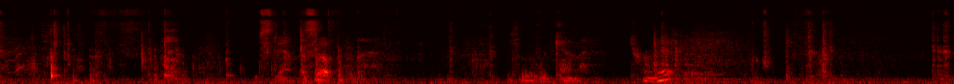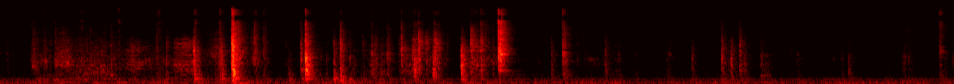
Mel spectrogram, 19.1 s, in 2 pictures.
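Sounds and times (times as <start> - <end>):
plastic keyboard clicks and knocks: 11.6 - 17.1.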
